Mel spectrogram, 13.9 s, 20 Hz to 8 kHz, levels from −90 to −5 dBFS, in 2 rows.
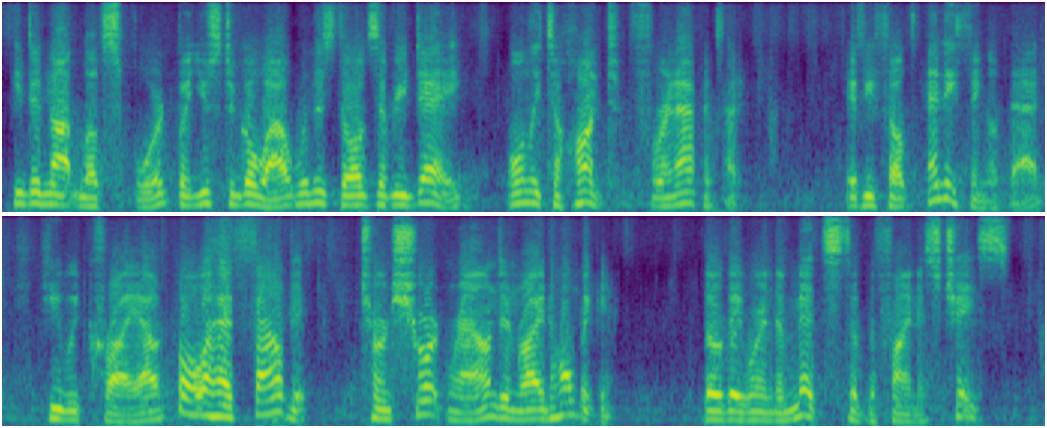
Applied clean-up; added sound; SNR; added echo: neural separator model SepFormer DNS4.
